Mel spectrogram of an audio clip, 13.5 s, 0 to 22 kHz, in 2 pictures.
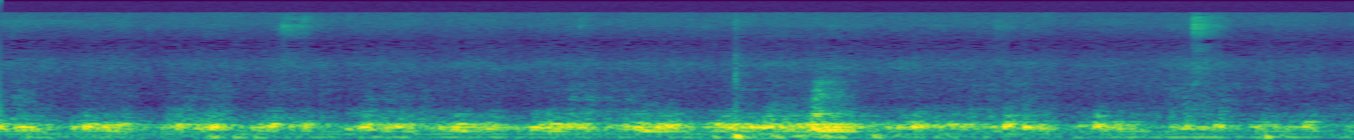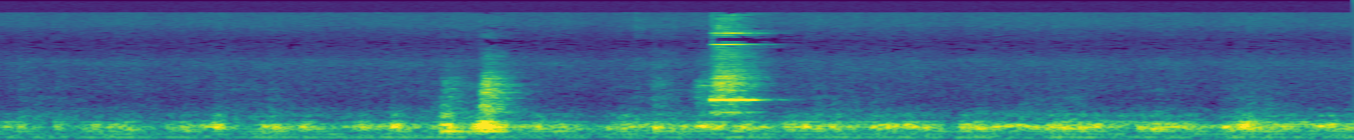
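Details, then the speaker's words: Fetal heartbeat on Doppler during a 37-week non-stress test in a high-risk pregnancy: rapid, rhythmic whooshing pulses with brief bumps and clicks from fetal movement; heart rate rises with movement, a normal, reassuring pattern. "When the baby moves, you can hear when the baby moves, the heart rate will go up."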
